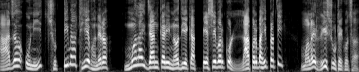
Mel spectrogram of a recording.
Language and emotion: Nepali, angry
